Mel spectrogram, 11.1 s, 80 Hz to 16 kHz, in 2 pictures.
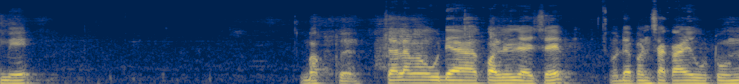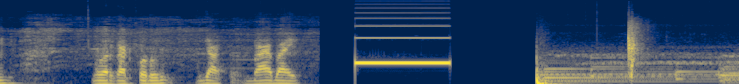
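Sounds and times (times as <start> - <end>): test-tone beep: 8.2 - 9.0
music with deep hit: 9.6 - 10.6.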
